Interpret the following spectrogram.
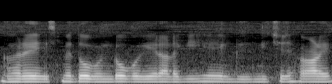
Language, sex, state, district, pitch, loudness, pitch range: Hindi, male, Uttar Pradesh, Hamirpur, 130 Hz, -17 LUFS, 125-130 Hz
